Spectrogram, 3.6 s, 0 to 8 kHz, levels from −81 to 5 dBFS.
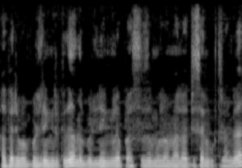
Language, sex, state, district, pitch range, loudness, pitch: Tamil, male, Tamil Nadu, Kanyakumari, 115-125 Hz, -19 LUFS, 120 Hz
